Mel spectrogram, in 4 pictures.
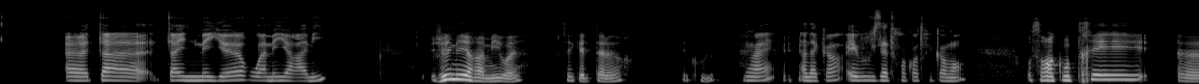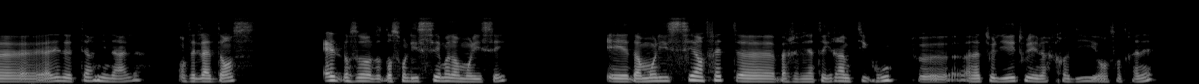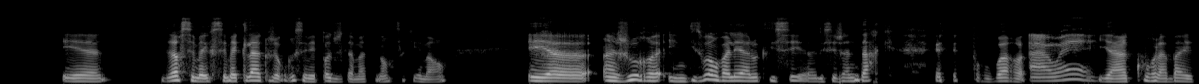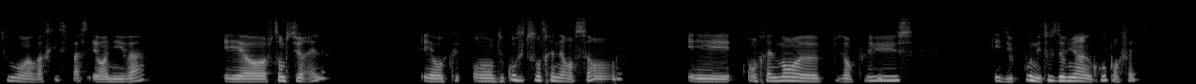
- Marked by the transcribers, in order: tapping; laugh; other background noise; chuckle; laugh
- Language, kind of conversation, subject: French, unstructured, Comment as-tu rencontré ta meilleure amie ou ton meilleur ami ?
